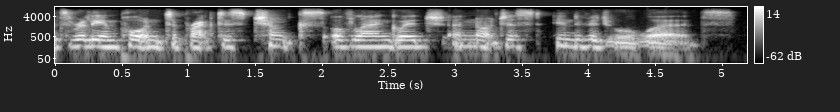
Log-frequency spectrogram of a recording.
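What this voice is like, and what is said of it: Southern English received pronunciation accent. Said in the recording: “my accent, I guess you would describe it as British received pronunciation ... I'm English from the south of England, which for years was considered as BBC English”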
